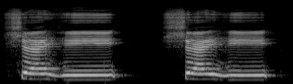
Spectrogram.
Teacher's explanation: एक अलिफ की मिकदार खींच कर पढ़ेंगे और हा को सीने से अदा करेंगे। ये हालांकि उस हिस्से से अदा होती है जो हमारे सीने की जानिब है।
